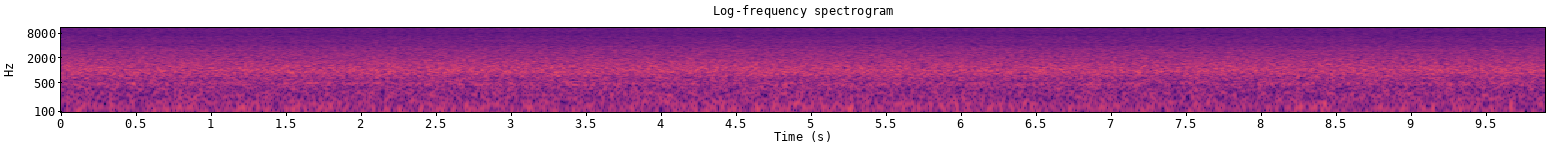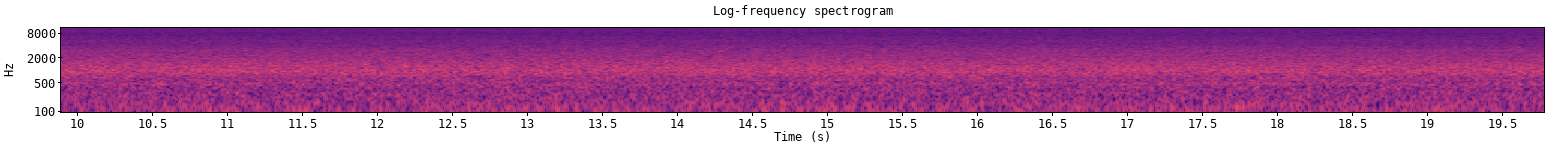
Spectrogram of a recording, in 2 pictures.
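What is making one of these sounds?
A jet airliner's engines and rushing air make a steady, deep drone.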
